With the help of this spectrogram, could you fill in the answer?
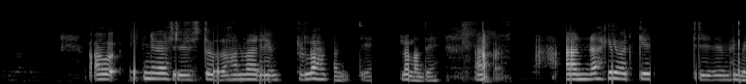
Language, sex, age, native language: Icelandic, female, 18-19, Icelandic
